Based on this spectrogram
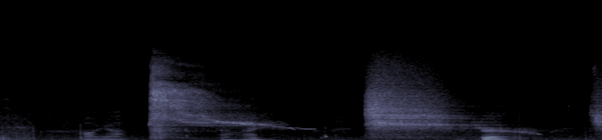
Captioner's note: jimmy hisses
